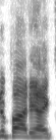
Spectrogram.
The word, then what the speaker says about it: Upadhyay: Sid Upadhyay, co-founder and CEO at WizeHire.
